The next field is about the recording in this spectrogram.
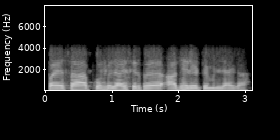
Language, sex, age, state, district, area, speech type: Hindi, male, 45-60, Uttar Pradesh, Hardoi, rural, conversation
